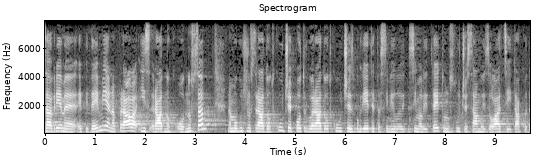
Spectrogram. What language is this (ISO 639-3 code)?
hrv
